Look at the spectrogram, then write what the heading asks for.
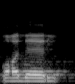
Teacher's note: Kalau ingin dibaca dengan raum qadari, maka ri-nya dibaca sepertiga harokat pelan saja, boleh. Itu dua cara yang diperbolehkan.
